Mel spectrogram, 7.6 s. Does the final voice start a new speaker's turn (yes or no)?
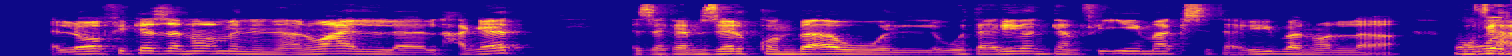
yes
